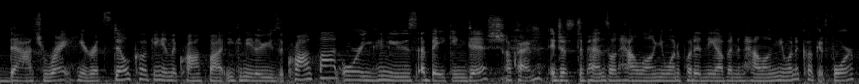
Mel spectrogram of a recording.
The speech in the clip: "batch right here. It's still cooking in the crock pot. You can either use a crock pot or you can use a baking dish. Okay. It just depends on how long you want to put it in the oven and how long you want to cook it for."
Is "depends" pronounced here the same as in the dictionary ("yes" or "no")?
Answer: yes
